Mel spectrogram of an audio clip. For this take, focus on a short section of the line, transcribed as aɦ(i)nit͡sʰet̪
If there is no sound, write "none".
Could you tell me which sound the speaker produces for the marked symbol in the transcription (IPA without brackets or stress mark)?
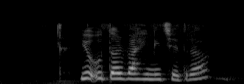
i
